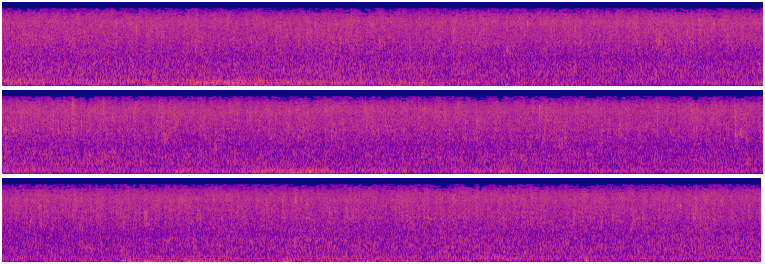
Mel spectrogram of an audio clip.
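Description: Heavy rain pouring steadily, a dense, even hiss of countless drops.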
